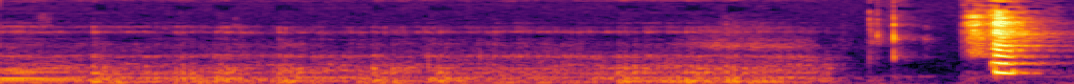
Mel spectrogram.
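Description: A long, low, steady vocal drone, the playful noise daddy makes when he's tired, stops about three seconds in. It is followed by a short, loud, high squeal that falls in pitch, from the delighted baby.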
